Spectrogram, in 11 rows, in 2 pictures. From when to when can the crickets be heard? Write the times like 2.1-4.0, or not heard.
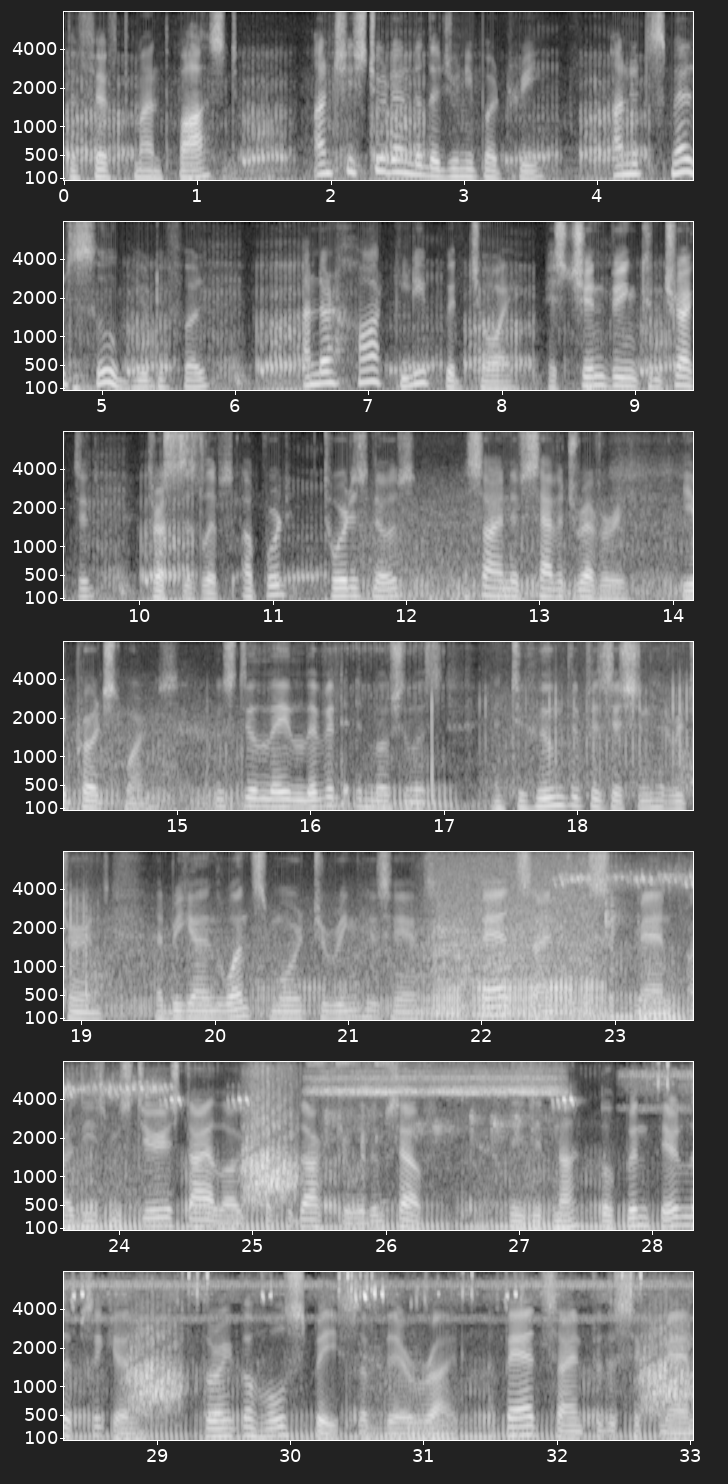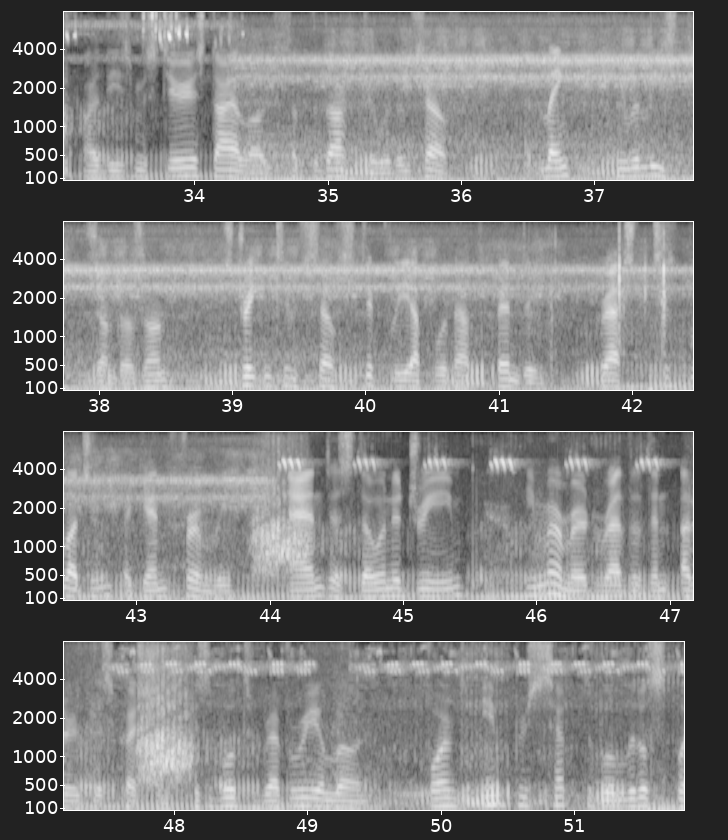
22.8-51.7.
